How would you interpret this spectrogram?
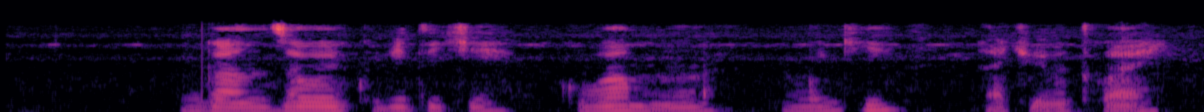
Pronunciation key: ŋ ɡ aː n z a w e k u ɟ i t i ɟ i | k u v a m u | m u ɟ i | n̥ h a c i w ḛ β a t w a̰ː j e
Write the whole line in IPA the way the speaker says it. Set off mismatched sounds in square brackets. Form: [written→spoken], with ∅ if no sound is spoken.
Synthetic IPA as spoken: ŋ ɡ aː n z a w e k u ɟ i t i [ɟ→c] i | k u [v→β] a m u | m u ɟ i | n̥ h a c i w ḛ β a t w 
